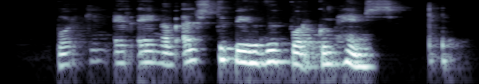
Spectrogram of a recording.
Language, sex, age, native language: Icelandic, female, 40-49, Icelandic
